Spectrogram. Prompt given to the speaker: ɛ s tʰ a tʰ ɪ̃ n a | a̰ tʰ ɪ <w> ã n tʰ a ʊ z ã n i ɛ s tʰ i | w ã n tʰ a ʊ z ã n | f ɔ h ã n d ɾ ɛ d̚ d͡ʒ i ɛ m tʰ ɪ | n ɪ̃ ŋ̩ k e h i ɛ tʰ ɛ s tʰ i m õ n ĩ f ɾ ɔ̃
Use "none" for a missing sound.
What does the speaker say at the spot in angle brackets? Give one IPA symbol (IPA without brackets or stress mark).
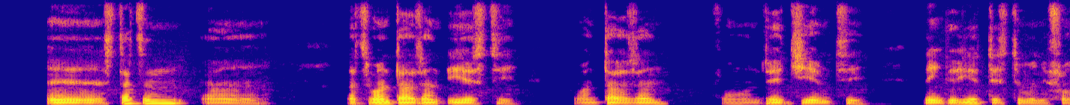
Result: w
